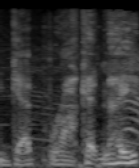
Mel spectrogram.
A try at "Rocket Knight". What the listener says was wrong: You said it with a weird inflection on the R, so it kind of sounded like a B, but you did say rocket.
